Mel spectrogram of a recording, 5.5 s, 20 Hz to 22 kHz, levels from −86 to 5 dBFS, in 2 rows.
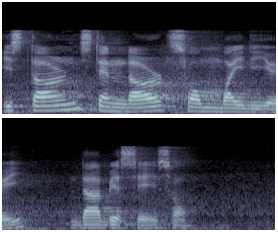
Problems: none marked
